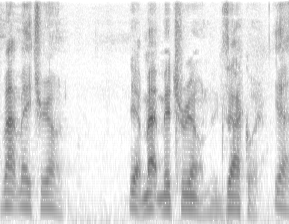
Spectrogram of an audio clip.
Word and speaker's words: Mitrione: Yeah, you know Matt Mitrione is It's m i t. You say I think you pronounce it like there's an a in there. Yeah, it's Matt Mitrione.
